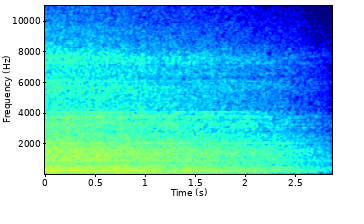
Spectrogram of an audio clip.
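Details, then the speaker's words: Mercedes secondary air injection (smog pump) after fitting a new pump and replacement relay to clear a check engine fault: steady airy whoosh with soft motor hum, winding down smoothly; the system now works normally. "and that that's the sound of a working secondary air injection system"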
